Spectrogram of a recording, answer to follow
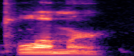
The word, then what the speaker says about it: plumber: And and what about like the B and plumber? Do you pronounce that? Oh, absolutely. Yeah, Not. plumber. Plumber. Absolutely not.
